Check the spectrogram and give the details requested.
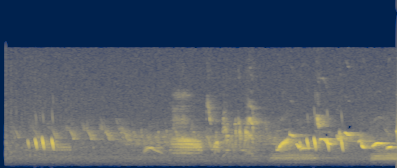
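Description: European greenfinch giving quick, bright chirps and twittering trills, with a short buzzy, wheezy note in the middle. Faint background hiss.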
